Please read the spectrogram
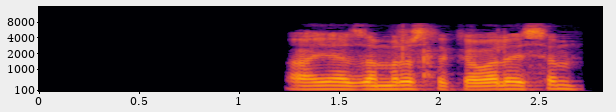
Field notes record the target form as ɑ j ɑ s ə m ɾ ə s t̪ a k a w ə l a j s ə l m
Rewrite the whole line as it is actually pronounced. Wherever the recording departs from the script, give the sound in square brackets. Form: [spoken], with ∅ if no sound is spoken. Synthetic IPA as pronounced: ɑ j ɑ [z] ə m ɾ ə s t̪ a k a w ə l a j s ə [∅] m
